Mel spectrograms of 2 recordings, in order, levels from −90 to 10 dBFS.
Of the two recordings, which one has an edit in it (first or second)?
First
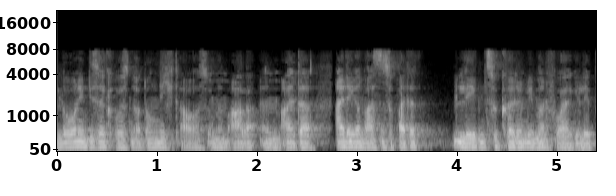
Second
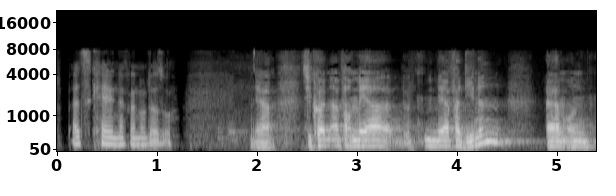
first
